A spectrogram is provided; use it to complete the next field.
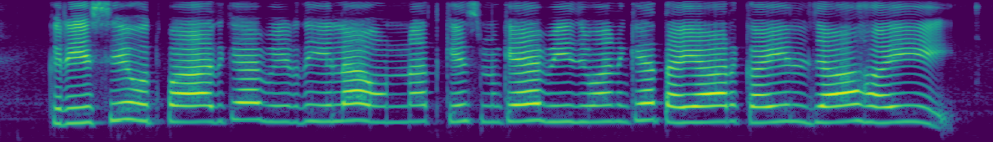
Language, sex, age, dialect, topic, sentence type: Magahi, female, 25-30, Western, agriculture, statement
